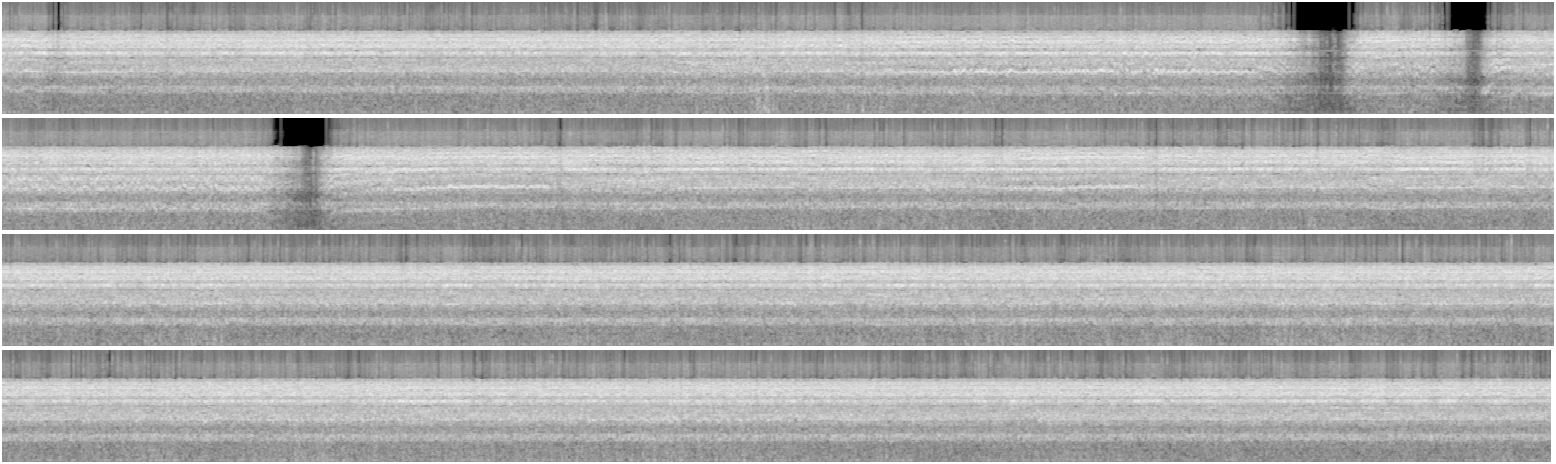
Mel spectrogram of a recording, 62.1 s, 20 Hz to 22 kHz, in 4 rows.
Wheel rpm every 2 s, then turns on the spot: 230, 230, 240, 220, 220, 210, 130, 130, 200, 140, 220, 230, 230, 220, 230, 230, 230, 230, 230, 230, 230, 230, 230, 230, 230, 230, 230, 230, 230, 230, 230.
none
